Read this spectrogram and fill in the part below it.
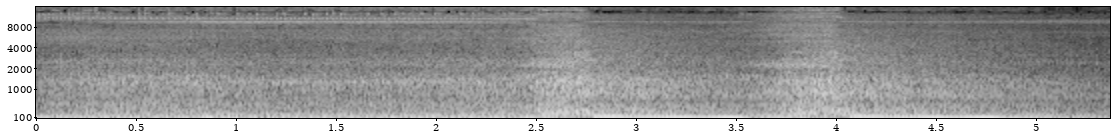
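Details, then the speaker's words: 1967 VW Beetle air-cooled flat-four that had a varnish-filled carburetor, running well: two throttle blips rise and drop back cleanly, firing evenly with crisp response. No vacuum leaks and good power; healthy engine revving. "She's got good power. Very cool. All right, now that we got her running well,"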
